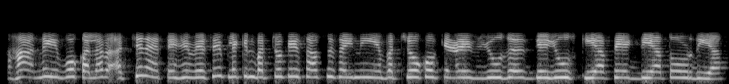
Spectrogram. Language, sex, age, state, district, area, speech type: Hindi, female, 18-30, Madhya Pradesh, Indore, urban, conversation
